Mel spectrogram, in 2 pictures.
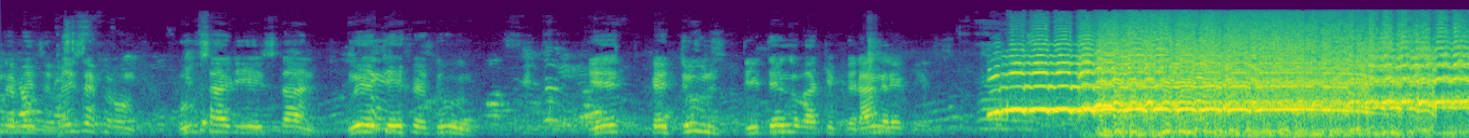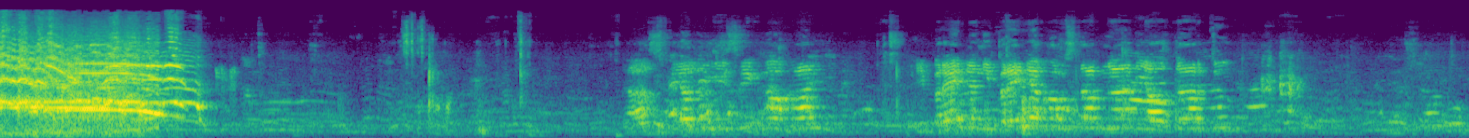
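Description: A crowd of women and men talk and chatter excitedly close by.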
